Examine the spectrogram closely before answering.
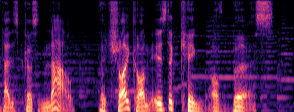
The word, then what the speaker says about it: Chicom: The Chicom. Yes, that's right. I'm still calling it that because Chicom is a daft pronunciation and I refuse to say it.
